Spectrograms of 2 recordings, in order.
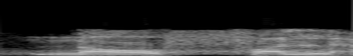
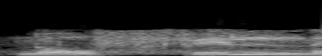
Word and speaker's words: نوفل: تو ان صحیح تلفظ اس کا انہوں نے نکالا لغت سے تو نوفل ہے, نوفل نہیں ہے.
